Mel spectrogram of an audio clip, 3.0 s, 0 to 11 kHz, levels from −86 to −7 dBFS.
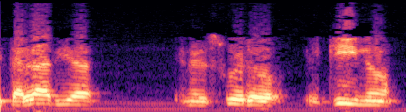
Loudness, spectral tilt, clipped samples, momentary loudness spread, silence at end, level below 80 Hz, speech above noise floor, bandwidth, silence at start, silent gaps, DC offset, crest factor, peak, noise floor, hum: -11 LUFS; -5 dB/octave; under 0.1%; 10 LU; 0.05 s; -48 dBFS; 30 dB; 9.4 kHz; 0 s; none; under 0.1%; 12 dB; 0 dBFS; -41 dBFS; none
